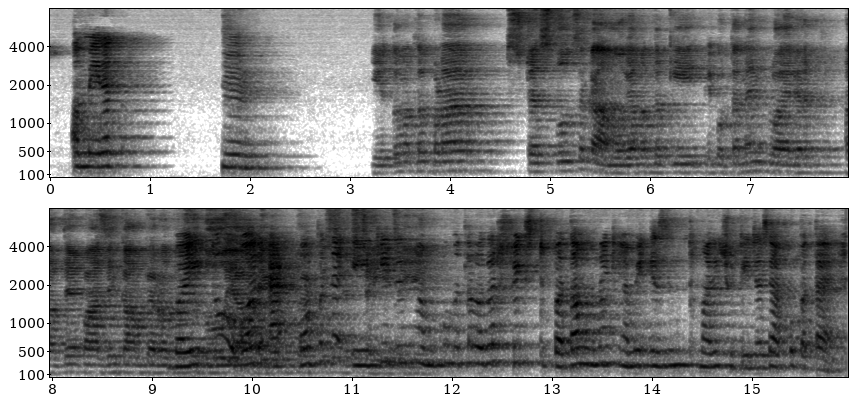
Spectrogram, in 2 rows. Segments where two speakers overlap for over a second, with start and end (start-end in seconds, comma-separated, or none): 9.2-11.8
